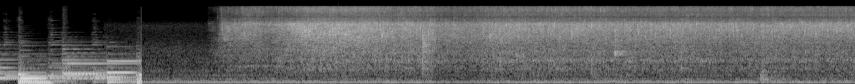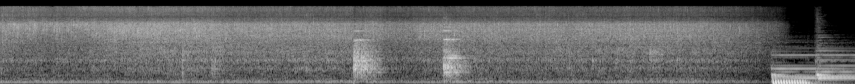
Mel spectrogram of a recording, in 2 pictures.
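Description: Fish roe sizzling as it shallow-fries in hot oil in a pan: a steady, dense hiss, with two light knocks about twelve and thirteen seconds in. Ukulele music plays for the first second or so and returns at the very end.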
